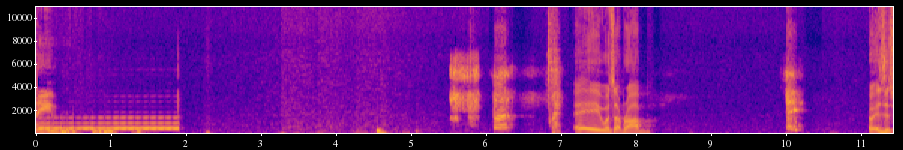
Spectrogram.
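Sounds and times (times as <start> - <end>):
faint low thumps: 0.0 - 1.6, 4.4 - 5.1
steady buzzy phone tone: 0.0 - 1.9
speech: 7.4 - 8.3, 10.0 - 10.3, 11.1 - 11.4.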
